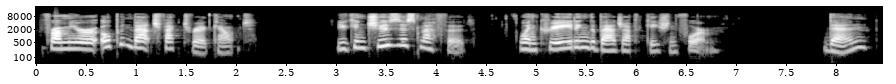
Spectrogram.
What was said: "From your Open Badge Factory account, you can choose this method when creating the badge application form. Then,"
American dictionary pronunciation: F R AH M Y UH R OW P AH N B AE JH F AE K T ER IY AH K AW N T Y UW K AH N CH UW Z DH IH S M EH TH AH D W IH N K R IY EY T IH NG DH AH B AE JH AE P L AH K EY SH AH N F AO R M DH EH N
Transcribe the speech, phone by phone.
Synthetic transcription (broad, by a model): F R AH M Y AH R OW P AH N B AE CH F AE K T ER IY AH K AW N T Y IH K AH N CH UW Z DH IH S M EH TH AH D W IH N K R IY EY T IH NG DH AH B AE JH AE P L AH K EY SH N F AO R M DH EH N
